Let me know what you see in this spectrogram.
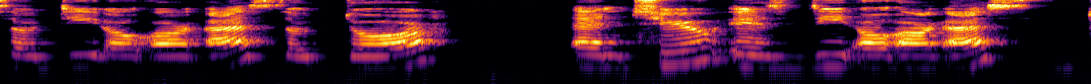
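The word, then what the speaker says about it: dors: on an s so d-o-r-s so dor n-2 is d-o-r-s so these three are all pronounced the same dor d'or the next two new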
